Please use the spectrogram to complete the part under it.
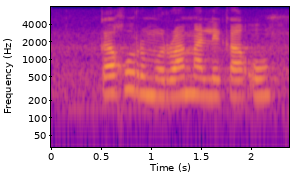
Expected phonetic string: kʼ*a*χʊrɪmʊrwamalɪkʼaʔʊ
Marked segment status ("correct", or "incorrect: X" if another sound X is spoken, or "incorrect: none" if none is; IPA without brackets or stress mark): correct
